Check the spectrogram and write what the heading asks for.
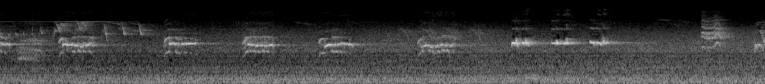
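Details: Wild song thrush in a London park, sunny January: short varied phrases roughly every second, then a ringing motif delivered three times in a row.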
